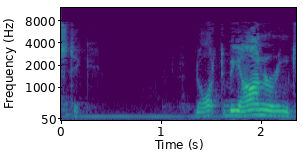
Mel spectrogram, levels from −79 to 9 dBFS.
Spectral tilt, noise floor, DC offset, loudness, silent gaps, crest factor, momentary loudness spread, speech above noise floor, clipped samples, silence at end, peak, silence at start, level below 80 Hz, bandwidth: -6 dB/octave; -49 dBFS; under 0.1%; -24 LUFS; none; 20 dB; 18 LU; 24 dB; under 0.1%; 0 s; -8 dBFS; 0 s; -64 dBFS; 8 kHz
